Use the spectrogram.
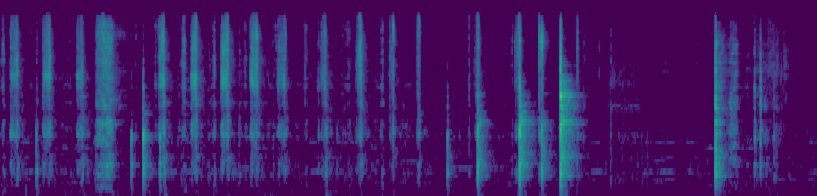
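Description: A sharp knife chopping onion on a board, a quick run of crisp, close taps that slows into scattered cuts and pauses, faint and without voices.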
